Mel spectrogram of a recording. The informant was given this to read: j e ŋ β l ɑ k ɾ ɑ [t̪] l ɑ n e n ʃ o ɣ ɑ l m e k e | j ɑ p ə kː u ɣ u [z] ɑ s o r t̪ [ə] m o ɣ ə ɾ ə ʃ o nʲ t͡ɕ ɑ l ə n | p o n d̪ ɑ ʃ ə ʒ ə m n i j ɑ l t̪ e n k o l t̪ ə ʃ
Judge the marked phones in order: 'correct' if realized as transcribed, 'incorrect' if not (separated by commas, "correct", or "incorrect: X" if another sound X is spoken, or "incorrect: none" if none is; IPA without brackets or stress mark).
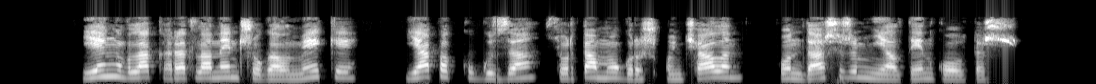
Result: correct, correct, incorrect: ɑ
